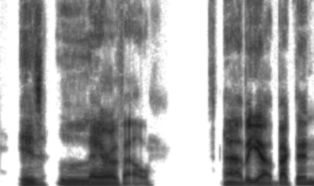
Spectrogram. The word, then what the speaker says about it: Laravel: when people heard the word they called it LEL not laravel and actually some people still do today but trust me the correct pronunciation is Lar fell uh but yeah back then nobody knew what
